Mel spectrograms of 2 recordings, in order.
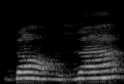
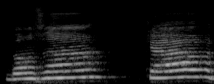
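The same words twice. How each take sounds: First: Said in the usual way. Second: "dans un car" read very slowly, each sound stretched; slow syllable reading. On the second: Shown as a demonstration.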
